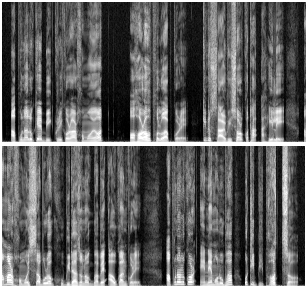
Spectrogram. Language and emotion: Assamese, disgusted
